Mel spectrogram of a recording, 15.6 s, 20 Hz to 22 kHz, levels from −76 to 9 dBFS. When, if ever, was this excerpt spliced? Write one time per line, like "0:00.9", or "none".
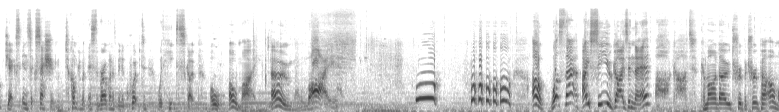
0:07.1
0:13.9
